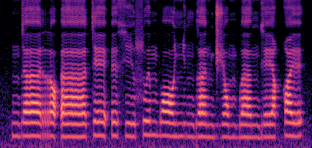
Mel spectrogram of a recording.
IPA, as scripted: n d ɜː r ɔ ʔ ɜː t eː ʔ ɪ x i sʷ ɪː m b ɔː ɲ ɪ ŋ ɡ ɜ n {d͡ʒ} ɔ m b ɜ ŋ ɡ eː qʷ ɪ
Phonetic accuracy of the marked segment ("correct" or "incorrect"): correct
